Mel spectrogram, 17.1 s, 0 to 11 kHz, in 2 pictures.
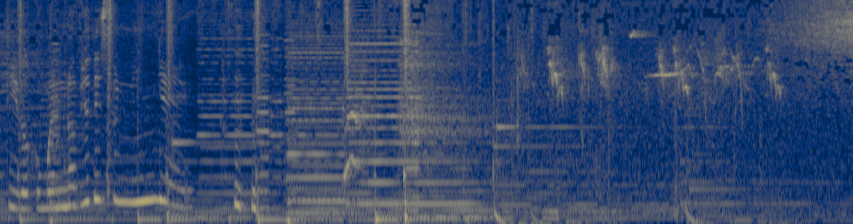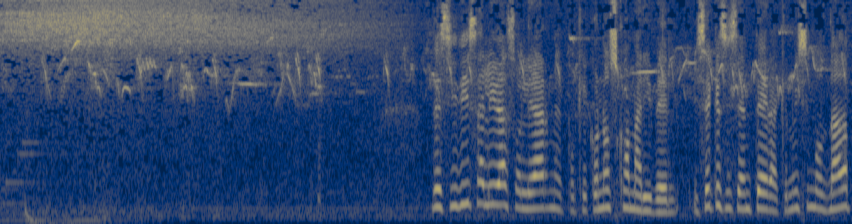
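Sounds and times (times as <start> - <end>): background music: 0.0 - 10.0
small birds chirping: 5.0 - 17.0
high hiss: 7.1 - 12.7.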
